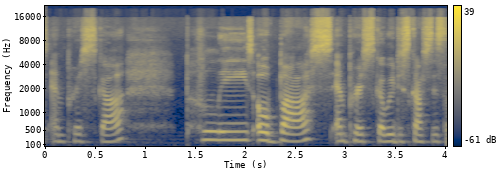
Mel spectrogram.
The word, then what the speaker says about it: Bas: So we could talk with you guys and I don't know if you haven't seen our last live with Baz and Priska, please, or Bas and Priska.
